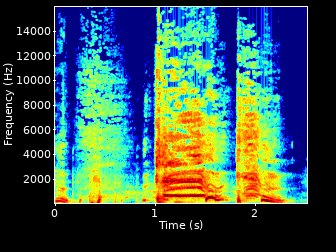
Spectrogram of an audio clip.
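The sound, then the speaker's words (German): After someone chokes on their own saliva, a few harsh, rasping coughs and a throat clear break out. Two loud bursts follow softer hacking at the start. “an der eigenen Spucke verschluckt, herrlich.”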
